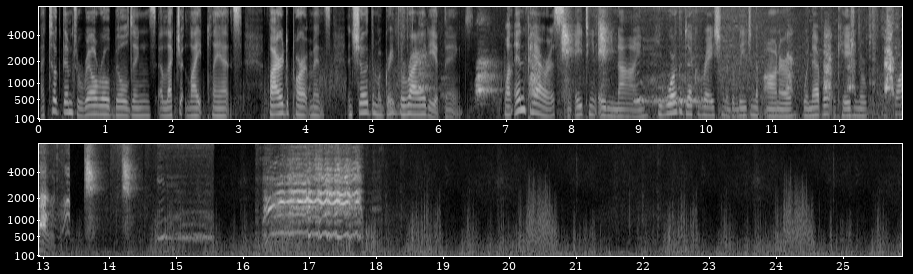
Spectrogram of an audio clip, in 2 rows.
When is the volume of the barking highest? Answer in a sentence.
The volume of the barking peaks at 13 seconds.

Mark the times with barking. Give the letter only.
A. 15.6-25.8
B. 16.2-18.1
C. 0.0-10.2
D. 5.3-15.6
D.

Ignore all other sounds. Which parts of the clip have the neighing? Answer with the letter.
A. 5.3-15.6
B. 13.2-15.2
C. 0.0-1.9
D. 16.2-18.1
D.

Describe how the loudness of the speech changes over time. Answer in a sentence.
The loudness of the speech stays about the same.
